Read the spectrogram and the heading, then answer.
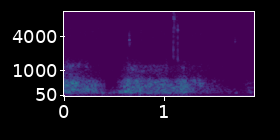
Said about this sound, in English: I can hear him like taking some deep ass breaths and breathing into the microphone.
